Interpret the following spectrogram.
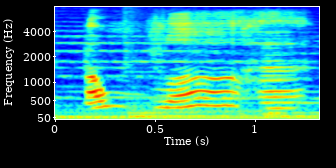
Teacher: nun berharokat fathah bertemu dengan kalimat Allah, ya kan, maka dibaca tebal. Nah, ini disebut sebagai tafkhim.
